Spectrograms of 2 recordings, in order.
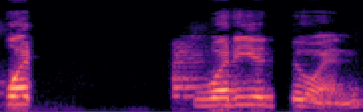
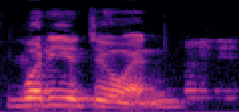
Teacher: the reduction and linking of what are you in American English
